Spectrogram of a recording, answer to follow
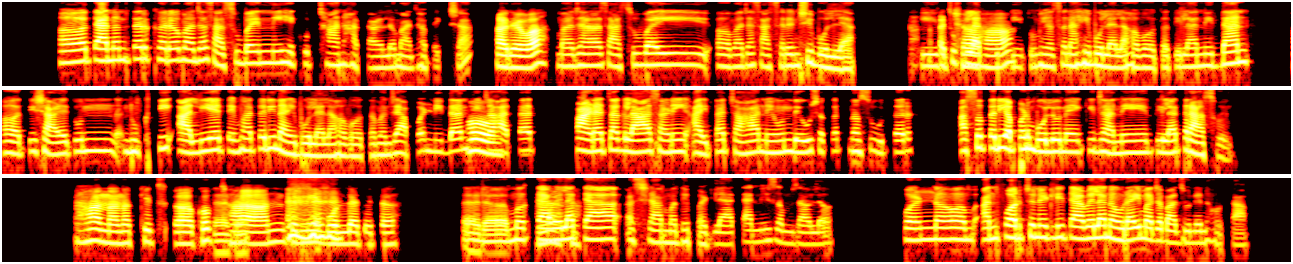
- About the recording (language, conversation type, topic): Marathi, podcast, सासरकडील अपेक्षा कशा हाताळाल?
- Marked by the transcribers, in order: other background noise; chuckle; in English: "अनफॉरच्युनेटली"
